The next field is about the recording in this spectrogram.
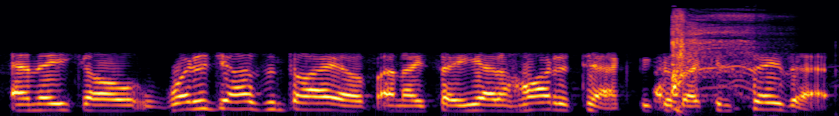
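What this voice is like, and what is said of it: Queens, New York accent. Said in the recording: “you get a Queensy kind of accent ... I sound a little bit, I don't know, kind of low class”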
